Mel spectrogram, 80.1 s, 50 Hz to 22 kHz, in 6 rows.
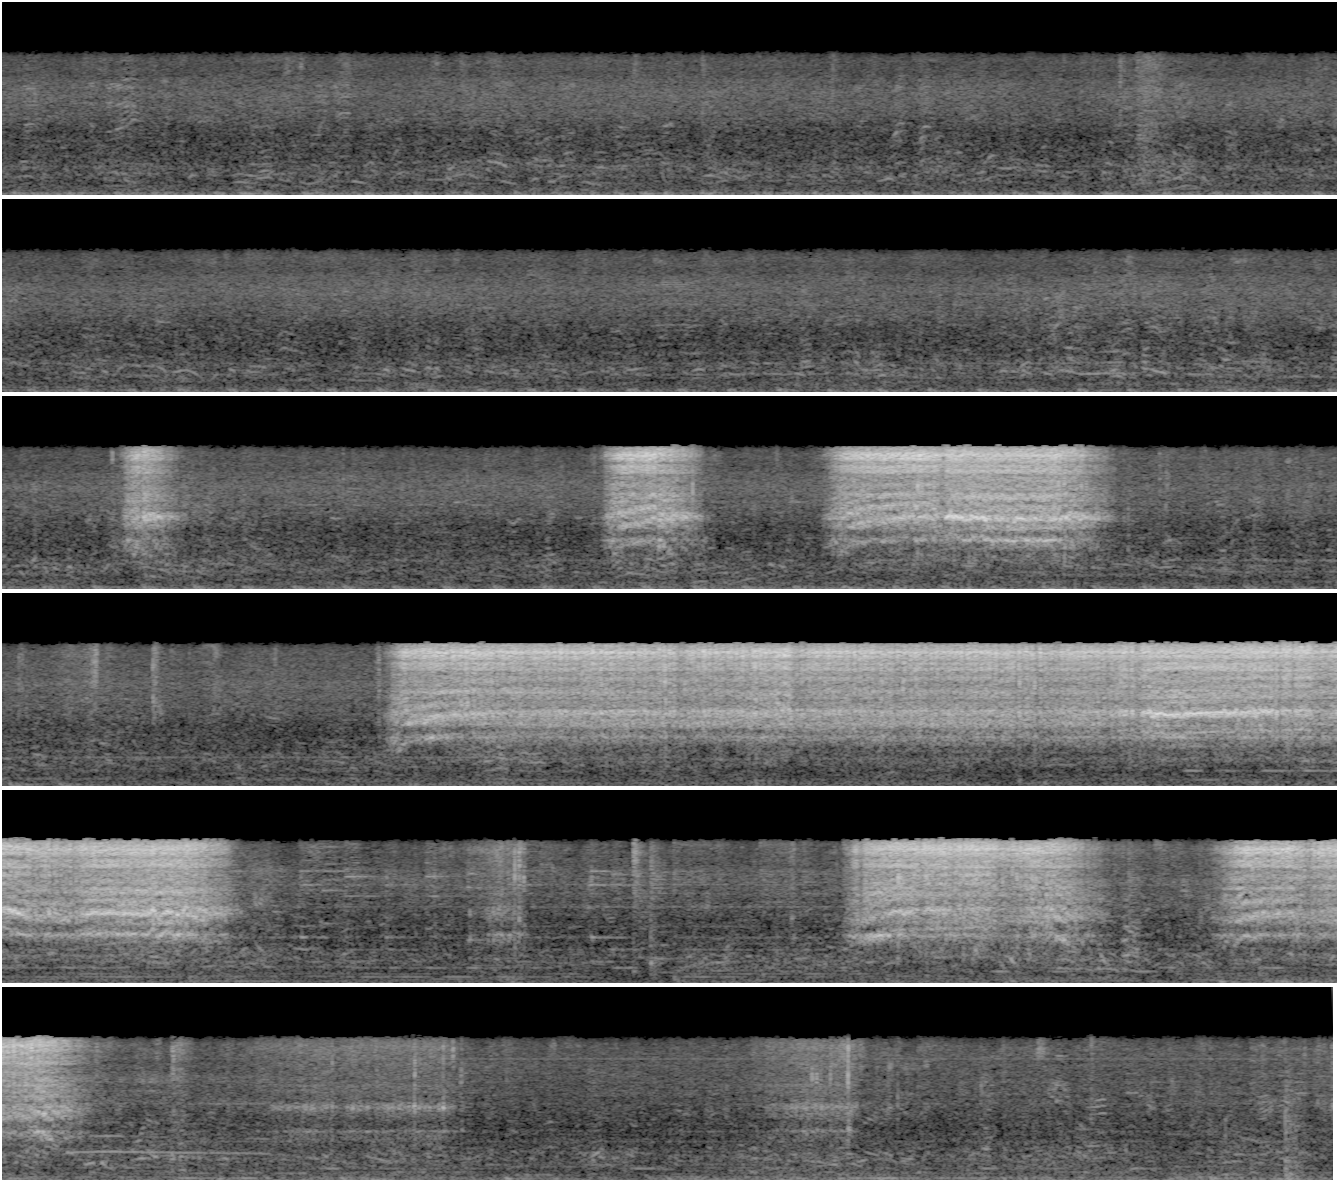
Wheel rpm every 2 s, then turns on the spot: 0, 0, 0, 0, 0, 0, 0, 0, 0, 0, 0, 0, 0, 0, 10, 0, 30, 50, 130, 0, 0, 0, 120, 160, 160, 160, 150, 120, 0, 10, 0, 130, 40, 100, 10, 20, 0, 20, 0, 0.
70-72 74-76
